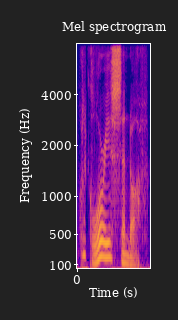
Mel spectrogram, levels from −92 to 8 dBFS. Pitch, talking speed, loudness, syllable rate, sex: 145 Hz, 205 wpm, -14 LUFS, 4.2 syllables/s, male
